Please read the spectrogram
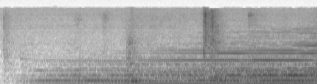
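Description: Low, ominous soundtrack drone fading in and growing louder: steady held tones over a deep rumble, a horror-film music cue.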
